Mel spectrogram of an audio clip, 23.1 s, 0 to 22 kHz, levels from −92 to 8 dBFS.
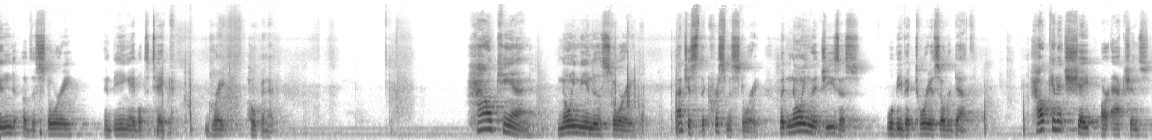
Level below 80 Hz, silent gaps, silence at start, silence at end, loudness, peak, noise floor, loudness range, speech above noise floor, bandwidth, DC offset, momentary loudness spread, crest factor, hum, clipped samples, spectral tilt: -72 dBFS; none; 0 s; 0 s; -25 LUFS; -6 dBFS; -60 dBFS; 11 LU; 36 dB; 18.5 kHz; under 0.1%; 19 LU; 22 dB; none; under 0.1%; -4 dB/octave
